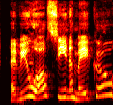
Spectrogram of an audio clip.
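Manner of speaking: put-on very high elderly grandmother voice. Retrying a character's question to the group, old granny voice.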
